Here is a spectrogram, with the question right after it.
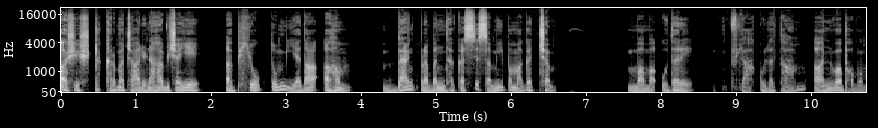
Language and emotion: Sanskrit, fearful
